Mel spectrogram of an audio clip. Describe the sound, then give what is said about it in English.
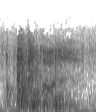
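A heavy wooden thud with a splintering crack, then a rattling, scraping rumble as a locked door off a terrace is forced open and gives way, trailing off over about a second. “I don't see any lights, but that door should lead somewhere. Locked. I'll have to force it.”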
